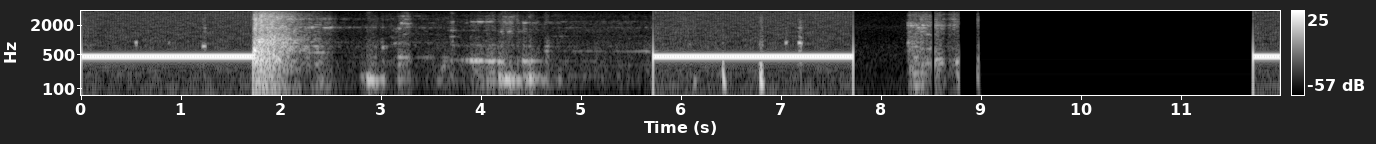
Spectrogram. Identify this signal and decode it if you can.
Ringback tone (North America), 440 + 480 Hz.
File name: rg-1600-unknown- - - .6368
